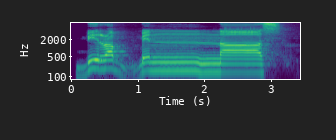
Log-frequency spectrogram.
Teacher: یہ برب، یہاں پہ ہم رکے تھوڑا، اس کو پریس کیا ہم نے، برب الناس، ہم نے ایسے نہیں کیا برب الناس، ایسے نہیں ہوگا، برب الناس، اور یہ بے نہیں ہے بی ہے، مجہول نہیں کرنا اس کو، بی ہے، بازیر بی ہے، برب الناس۔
